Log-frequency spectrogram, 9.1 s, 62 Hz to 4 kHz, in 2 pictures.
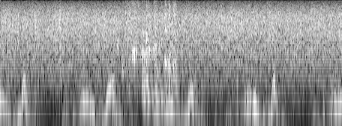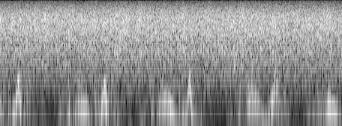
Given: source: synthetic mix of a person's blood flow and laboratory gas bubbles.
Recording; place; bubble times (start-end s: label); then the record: Doppler ultrasound of blood flow; precordium
1.46-2.40 s: bubbles
From the record:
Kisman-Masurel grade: 223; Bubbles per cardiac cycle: several, 3 to 8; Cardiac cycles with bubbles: 10 to 50%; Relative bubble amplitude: loud (0.450 to 0.775); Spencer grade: 2 (many but less than half of the cardiac periods contain bubble signals, singularly or in groups); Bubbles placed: anywhere in the cardiac cycle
